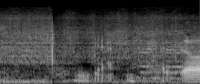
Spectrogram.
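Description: Garlic and onion sizzling in butter in a large aluminium wok as canned corned tuna is tipped in and stirred with a metal spoon. One sharp click about half a second in.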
